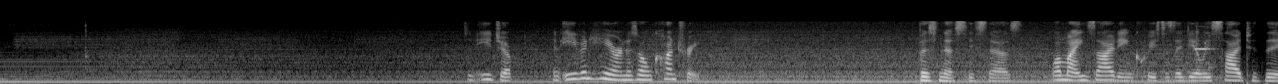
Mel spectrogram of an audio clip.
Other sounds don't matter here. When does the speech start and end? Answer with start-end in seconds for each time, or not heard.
4.7-7.0, 9.2-12.7.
